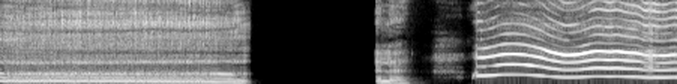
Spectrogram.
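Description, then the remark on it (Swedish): A voice imitates growling and a deep, abyssal roar: a long, loud, strained cry that slowly falls in pitch. After a pause comes a brief spoken word, then a sustained high-pitched wailing vocal sound. “Så att jag tar och vrölar och bara morrar och sen gör jag ett avgrundsvrål.”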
